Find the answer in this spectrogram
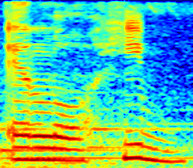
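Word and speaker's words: אלוהים: dari situ sudah tampak bahwa tulisan tadi bacaannya Elohim terjemahan bahasa Inggrisnya ga theartinya Tuhan bukan Allah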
